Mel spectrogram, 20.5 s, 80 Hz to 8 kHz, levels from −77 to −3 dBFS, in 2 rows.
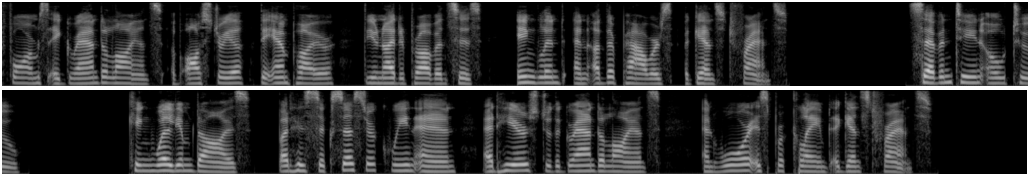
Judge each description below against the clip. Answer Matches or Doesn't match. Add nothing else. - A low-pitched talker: Doesn't match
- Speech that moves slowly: Matches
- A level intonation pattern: Matches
